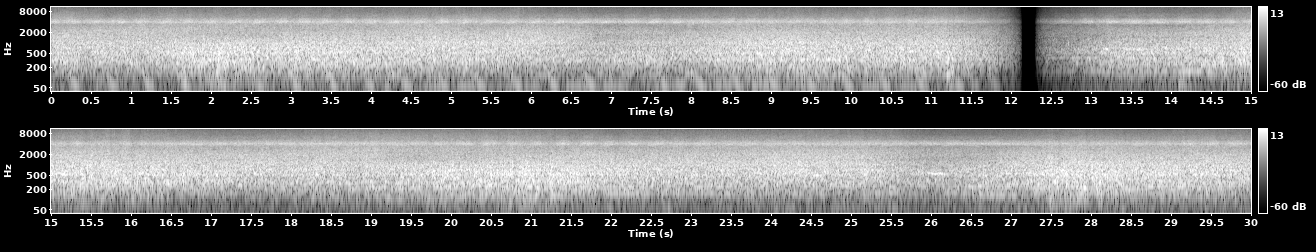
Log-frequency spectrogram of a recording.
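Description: Small sea waves breaking and washing up a sandy, rocky shore: a steady rush of surf with slow swells in loudness. A steady high-pitched buzz runs over it, and about twelve seconds in the sound briefly fades out at a cut and comes back.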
